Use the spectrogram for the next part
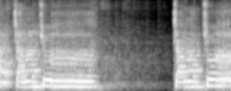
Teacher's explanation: র বারবার আঘাত করে, এই আঘাত করার কারণে, দাঁতে গিয়ে আঘাত করার কারণে এটাকে বলা হয় কম্পনজাত ধ্বনি।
